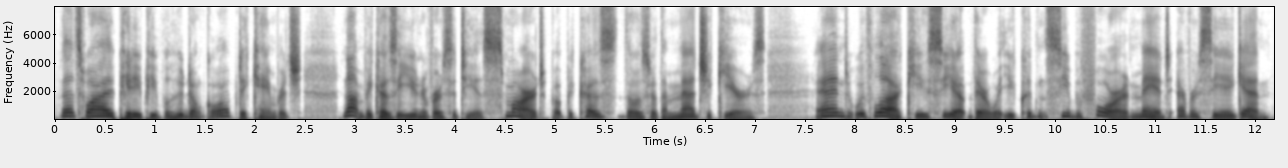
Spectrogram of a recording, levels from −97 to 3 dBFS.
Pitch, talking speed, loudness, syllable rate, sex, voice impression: 195 Hz, 190 wpm, -18 LUFS, 5.6 syllables/s, female, feminine, middle-aged, slightly soft, slightly muffled, intellectual, slightly elegant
